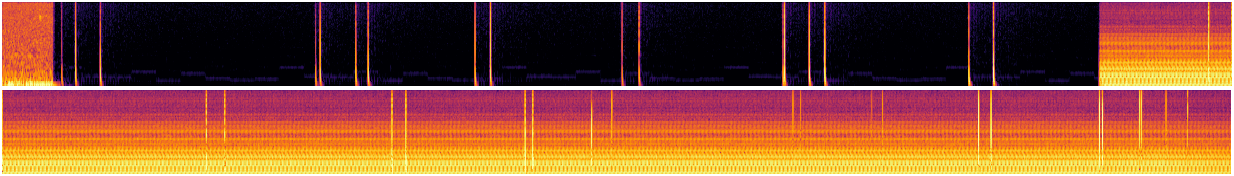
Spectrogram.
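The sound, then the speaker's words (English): Sparse, sharp electronic clicks in near silence give way to the loud, steady buzzing hum of an open guitar distortion pedal, which drones on unbroken while a few clicks pop over it. “It's the open hum of a distortion pedal and some sort of electronically made clips and clicks, I think.”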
